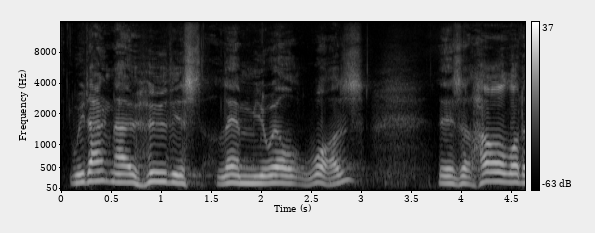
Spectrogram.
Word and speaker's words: Lemuel: It's in two parts, and so it's it's the words of King Lemuel is how it's pronounced, which is a, uh, is meaning devotion to God.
